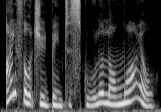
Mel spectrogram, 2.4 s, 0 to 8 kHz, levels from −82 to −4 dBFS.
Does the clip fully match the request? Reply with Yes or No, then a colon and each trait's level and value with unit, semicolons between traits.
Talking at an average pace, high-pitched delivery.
No: fast, 220 wpm; high, 235 Hz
